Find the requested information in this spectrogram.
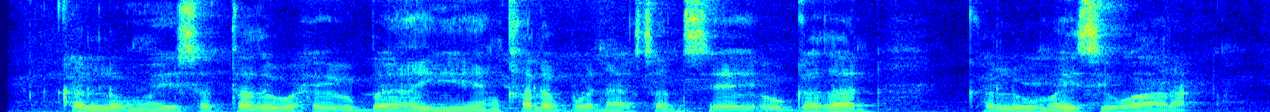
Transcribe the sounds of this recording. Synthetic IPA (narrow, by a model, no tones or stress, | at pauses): kʰɐlːʊːmɛjsɐt̪ʰɐðʊwɑħɑjʊbaːɦɐnjɪɦiːnqɑlɐbwɑnaːɡsɐnsɪɛjʊɡɐðaːŋkʰɐlːʊːmɛjsɪwɑːɾɐ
